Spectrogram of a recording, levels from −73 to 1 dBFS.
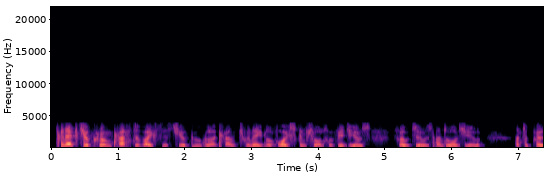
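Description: Throughout, the speech carries LPC-10 vocoder damage, consistent with a 2.4 kbit/s vocoder: a buzzing, robotic pulse-or-hiss excitation, and nothing above 3.8 kHz.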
